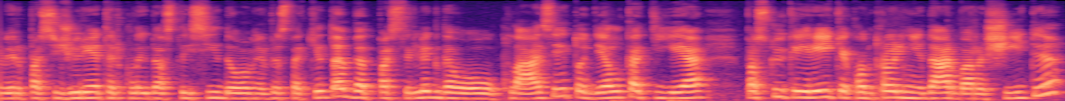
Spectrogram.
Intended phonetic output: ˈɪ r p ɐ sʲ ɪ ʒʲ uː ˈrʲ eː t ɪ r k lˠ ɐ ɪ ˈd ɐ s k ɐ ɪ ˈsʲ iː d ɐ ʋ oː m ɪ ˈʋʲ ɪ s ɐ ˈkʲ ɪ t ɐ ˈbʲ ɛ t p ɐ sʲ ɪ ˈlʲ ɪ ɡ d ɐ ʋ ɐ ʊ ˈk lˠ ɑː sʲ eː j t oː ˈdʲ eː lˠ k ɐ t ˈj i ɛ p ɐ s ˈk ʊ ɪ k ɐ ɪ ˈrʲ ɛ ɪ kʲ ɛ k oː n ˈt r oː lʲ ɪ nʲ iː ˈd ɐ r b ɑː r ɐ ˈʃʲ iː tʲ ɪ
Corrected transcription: ˈɪ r p ɐ sʲ ɪ ʒʲ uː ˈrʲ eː t ɪ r k lˠ ɐ ɪ ˈd ɐ s t ɐ ɪ ˈsʲ iː d ɐ ʋ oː m ɪ ˈʋʲ ɪ s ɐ ˈkʲ ɪ t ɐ ˈbʲ ɛ t p ɐ sʲ ɪ ˈlʲ ɪ ɡ d ɐ ʋ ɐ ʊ ˈk lˠ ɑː sʲ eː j t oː ˈdʲ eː lˠ k ɐ t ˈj i ɛ p ɐ s ˈk ʊ ɪ k ɐ ɪ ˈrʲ ɛ ɪ kʲ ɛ k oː n ˈt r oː lʲ ɪ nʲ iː ˈd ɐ r b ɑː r ɐ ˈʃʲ iː tʲ ɪ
